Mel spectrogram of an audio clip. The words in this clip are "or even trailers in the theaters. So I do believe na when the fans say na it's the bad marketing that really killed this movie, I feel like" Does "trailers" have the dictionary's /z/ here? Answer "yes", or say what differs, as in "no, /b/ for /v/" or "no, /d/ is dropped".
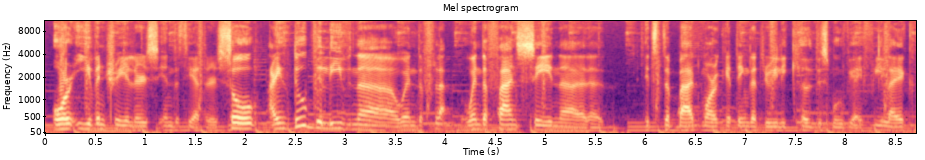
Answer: no, /s/ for /z/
